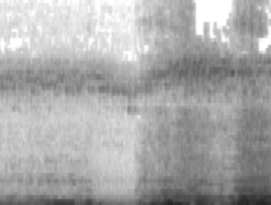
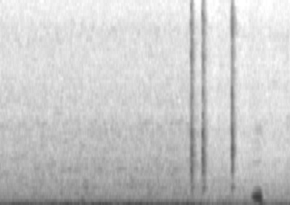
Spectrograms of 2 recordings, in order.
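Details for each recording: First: Mitsubishi Lancer Cedia automatic, before repair: starts with no check-engine light, RPM rises and falls, responds sharply when revved but won't hold idle and dies. Stalling attributed to a dirty throttle body, which is removed after scanning. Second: Mitsubishi Lancer Cedia automatic that stalled after starting, after reassembly: steady, even low idle with no hunting or stumbling, a few clicks and handling noises over it, idle now holding. Normal idle.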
